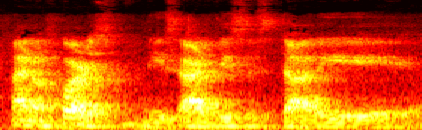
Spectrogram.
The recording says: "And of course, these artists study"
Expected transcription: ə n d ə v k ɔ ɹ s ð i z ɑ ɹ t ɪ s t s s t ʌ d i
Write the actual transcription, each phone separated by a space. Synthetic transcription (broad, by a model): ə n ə f k ɔ ɹ s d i s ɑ ɹ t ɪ s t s s t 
